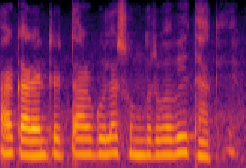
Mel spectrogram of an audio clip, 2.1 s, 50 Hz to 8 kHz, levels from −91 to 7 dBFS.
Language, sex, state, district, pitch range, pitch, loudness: Bengali, female, Assam, Hailakandi, 220-240 Hz, 230 Hz, -18 LUFS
